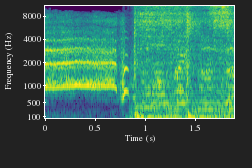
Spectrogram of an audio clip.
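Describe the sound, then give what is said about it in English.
A crowd of fans at a concert screams in loud approval, a sustained high-pitched roar that swells suddenly after a brief sung note and stays intense. “Fans scream in approval, and the fan goes completely bananas.”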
